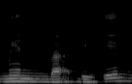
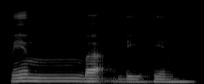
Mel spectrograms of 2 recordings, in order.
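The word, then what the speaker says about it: من بعدهم: mati bertemu dengan ba bacanya bukan Min ba'dihim tapi mimba'di him ya ini adalah bacaan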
